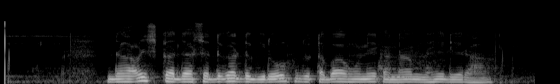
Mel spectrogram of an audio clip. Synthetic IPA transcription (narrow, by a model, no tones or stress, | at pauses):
d̪aːɪʃkad̪ɐːʃət̪ɡəɾd̪ɡɪɾod͡ʒoːt̪ɐbaɦoːnekanaːmnɐɦĩleːɾɐɦaː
